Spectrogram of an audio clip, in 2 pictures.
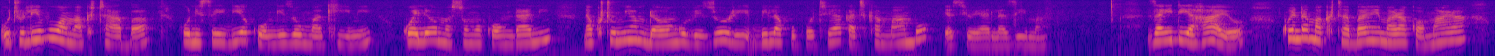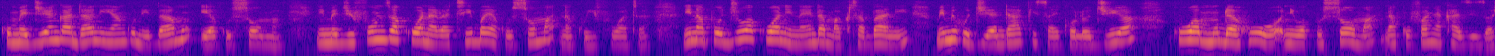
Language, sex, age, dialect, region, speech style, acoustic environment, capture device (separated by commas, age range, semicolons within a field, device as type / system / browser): Swahili, female, 18-24, Kenya - Nairobi Sheng-influenced, Kenya, focused, silence, mobile / Linux / Chrome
